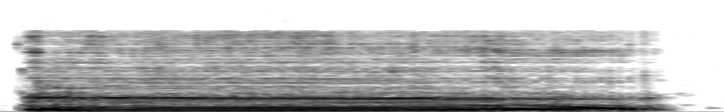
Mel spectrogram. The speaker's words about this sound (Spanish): Alexa, pon un sonido de cocodrilo. Aquí tienes un sonido de cocodrilo.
